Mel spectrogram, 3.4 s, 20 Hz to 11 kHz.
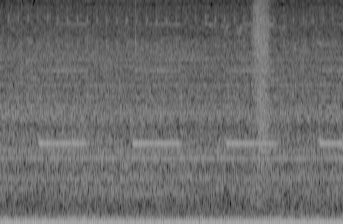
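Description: Lorry reversing alarm in Farming Simulator 22, a steady repeating beep over a constant low engine drone, close and even throughout with no talking.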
